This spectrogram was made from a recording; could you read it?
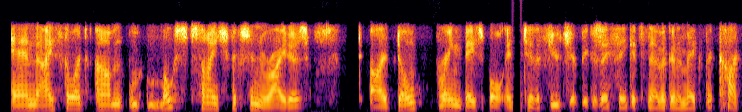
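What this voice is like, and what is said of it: New York Bronx accent. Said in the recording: “I grew up in the shadow of Yankee Stadium. You can tell from my accent.”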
